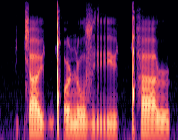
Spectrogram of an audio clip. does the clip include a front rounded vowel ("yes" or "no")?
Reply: yes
